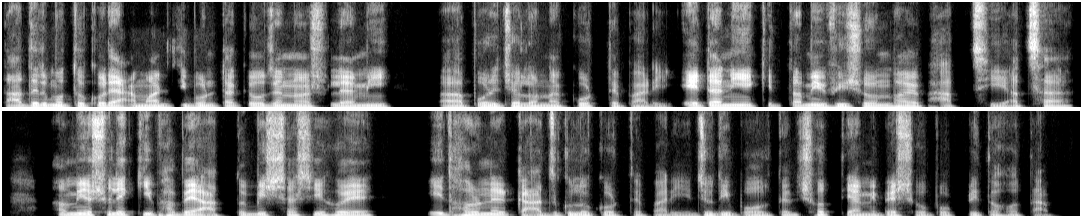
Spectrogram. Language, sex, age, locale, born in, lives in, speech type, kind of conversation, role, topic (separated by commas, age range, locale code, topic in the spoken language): Bengali, male, 18-19, bn-BD, Bangladesh, Bangladesh, conversation, advice, user, আমি কীভাবে আমার সঙ্গীর আত্মবিশ্বাস বাড়াতে এবং তাকে উৎসাহ দিতে সাহায্য করতে পারি?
